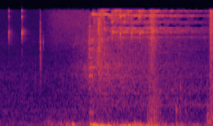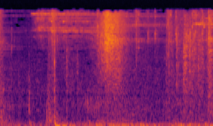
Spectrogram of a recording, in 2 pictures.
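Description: A heavy chest rumbles and creaks open.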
